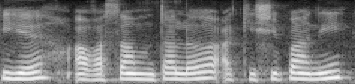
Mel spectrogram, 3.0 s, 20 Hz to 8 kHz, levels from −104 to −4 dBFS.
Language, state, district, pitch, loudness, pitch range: Sumi, Nagaland, Kohima, 205 Hz, -14 LUFS, 195-215 Hz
